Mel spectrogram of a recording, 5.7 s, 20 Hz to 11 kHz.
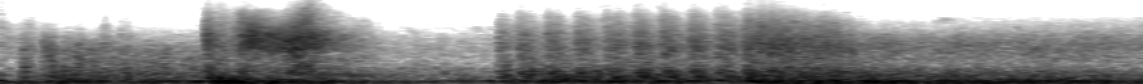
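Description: Battlefield artillery in the WWII tank game Tank Warfare: Tunisia 1943, with a steady rumble of distant booms and bursts, several sharper blasts crowding together in a sustained barrage.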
